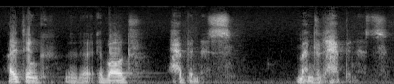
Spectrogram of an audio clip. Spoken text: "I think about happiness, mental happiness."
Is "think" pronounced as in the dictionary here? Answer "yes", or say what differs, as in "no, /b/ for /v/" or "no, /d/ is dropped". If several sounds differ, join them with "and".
no, /t/ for /θ/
